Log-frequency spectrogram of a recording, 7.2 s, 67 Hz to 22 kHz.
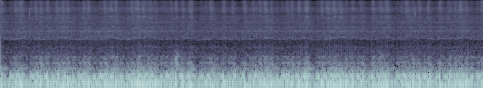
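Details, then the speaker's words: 2005 Subaru Forester XT idle that swells and sags unevenly about every second. It is missing, and a coil was found out. Owner suspects it is running rich and says it hesitates on throttle. Rough idle, cause unconfirmed. "can hear it missing found that coil [Music] out I think it's running rich but when you go to hit the gas it don't want to go"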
